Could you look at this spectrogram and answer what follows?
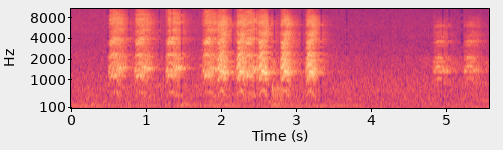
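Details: Crow cawing loudly in distress, calling other crows in the area for help and territorial alert: a rapid series of about eight harsh, hoarse caws, then a pause and two more caws near the end.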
